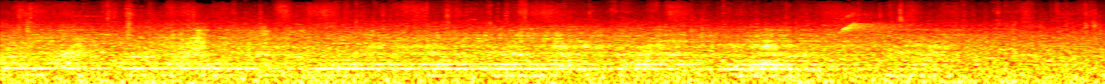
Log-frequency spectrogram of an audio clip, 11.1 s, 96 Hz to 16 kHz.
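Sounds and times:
traffic noise: 0.0s - 11.0s
vehicle engine humming nearby: 0.0s - 11.0s.

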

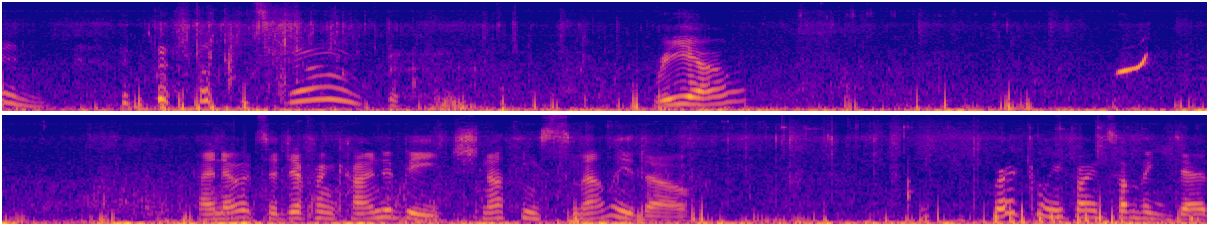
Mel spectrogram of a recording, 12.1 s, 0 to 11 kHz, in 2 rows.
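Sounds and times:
wind rumble on microphone: 0.0s - 12.0s
short rising whistle: 5.6s - 5.9s.

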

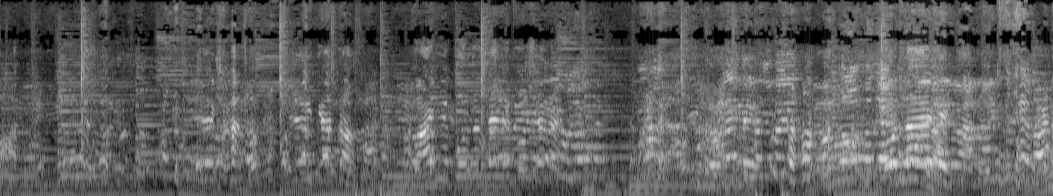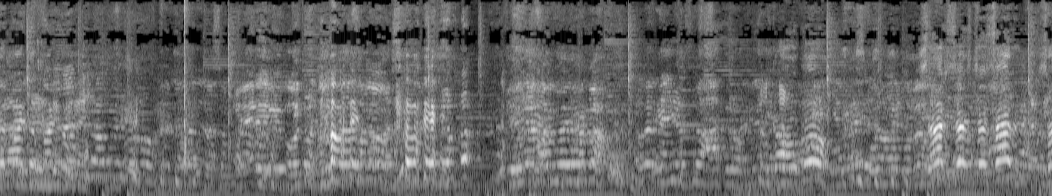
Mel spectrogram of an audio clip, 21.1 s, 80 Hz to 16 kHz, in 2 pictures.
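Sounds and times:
men talking and calling out: 0.0s - 21.0s
music with steady bass line: 0.0s - 21.0s.

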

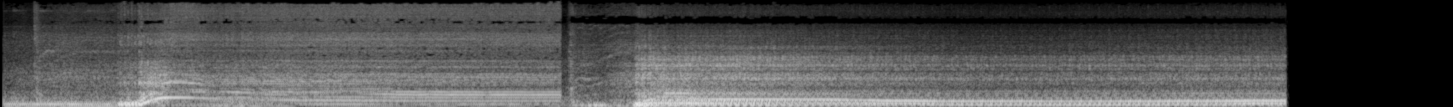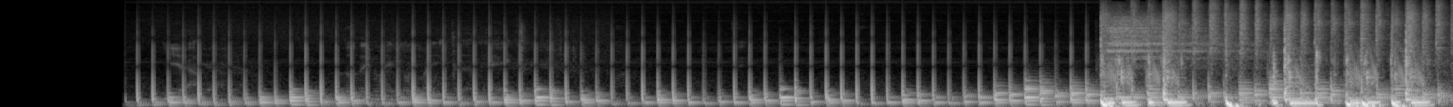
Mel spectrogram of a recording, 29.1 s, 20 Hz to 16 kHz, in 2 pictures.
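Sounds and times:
car engine starting and idling: 0.0s - 12.9s
deep car engine starting and idling: 0.0s - 12.9s, 25.5s - 29.0s.

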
